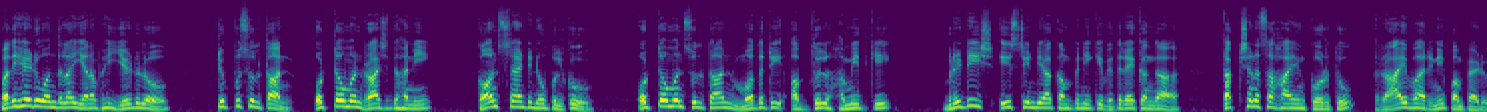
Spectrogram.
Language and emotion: Telugu, neutral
